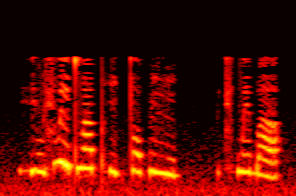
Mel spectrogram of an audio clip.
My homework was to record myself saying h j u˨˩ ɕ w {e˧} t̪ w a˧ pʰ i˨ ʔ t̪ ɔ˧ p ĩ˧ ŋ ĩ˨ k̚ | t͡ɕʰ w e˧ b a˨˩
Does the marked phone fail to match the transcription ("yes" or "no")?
yes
